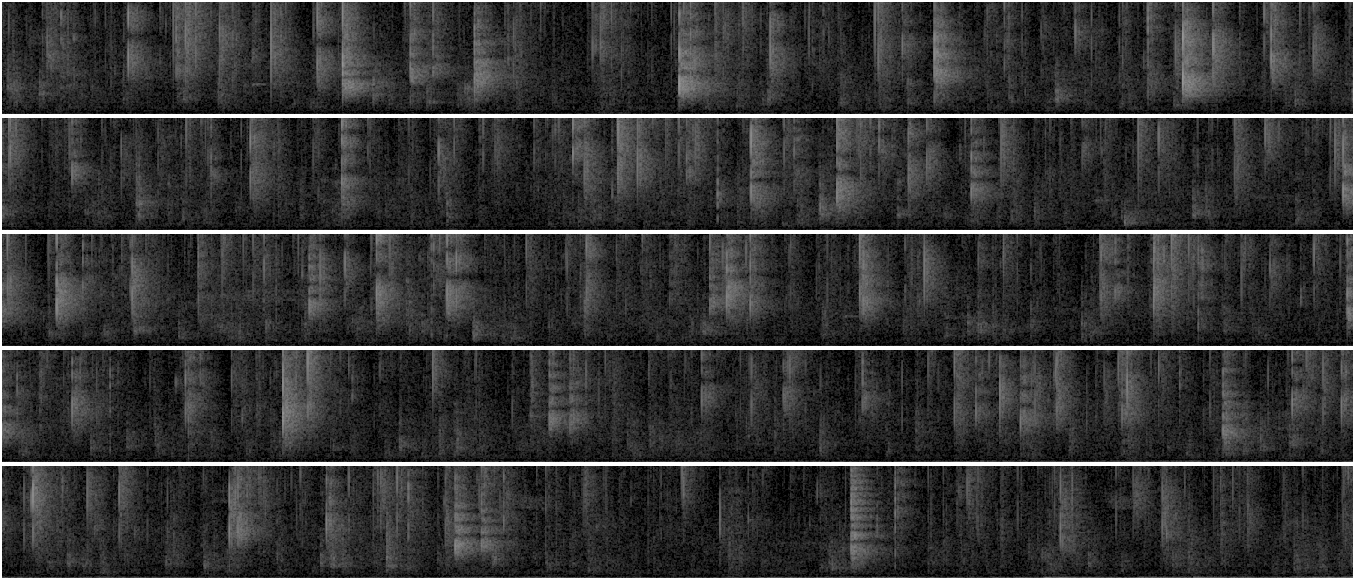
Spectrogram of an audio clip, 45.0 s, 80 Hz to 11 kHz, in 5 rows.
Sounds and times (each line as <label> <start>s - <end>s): rain dripping from the ceiling 0.0s - 45.0s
